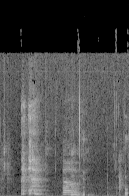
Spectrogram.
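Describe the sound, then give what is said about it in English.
A loud cough is coughed into a microphone, then after a short pause a second rougher, throaty cough with a voiced, groaning edge follows, ending with a faint breathy catch. “I just cough in the mic.”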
